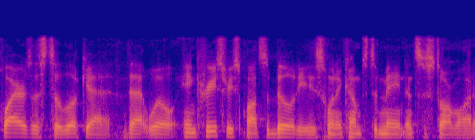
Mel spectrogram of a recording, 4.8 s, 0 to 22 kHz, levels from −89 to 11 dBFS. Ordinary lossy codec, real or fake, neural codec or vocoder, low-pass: Opus, 16 kbps; real; none; 7.2 kHz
